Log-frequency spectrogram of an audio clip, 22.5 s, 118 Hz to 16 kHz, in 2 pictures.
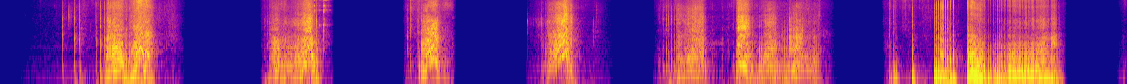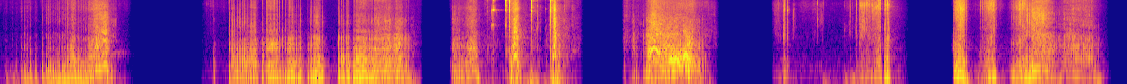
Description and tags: Recorded in mono with Zoom H1. Various zipper sounds from handbags,bags,purses etc. Interesting variety of timbres!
